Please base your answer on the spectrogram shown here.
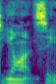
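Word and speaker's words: Yonce: I- it's Y O N C E, but I think it's still pronounced Yancey, not like the Yanceys that are here in Charleston.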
